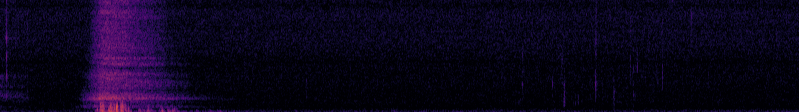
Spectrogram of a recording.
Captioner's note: she exhales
